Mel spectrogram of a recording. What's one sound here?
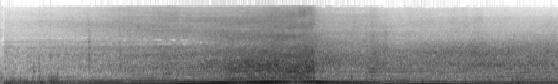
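Tyres hum on asphalt as a car passes.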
